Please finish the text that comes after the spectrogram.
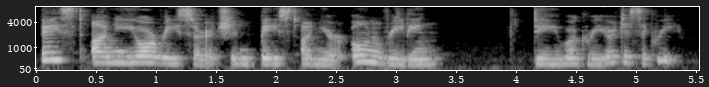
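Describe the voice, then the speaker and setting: A woman teacher reading a picture book aloud as a lesson, with deliberate, expressive storytelling. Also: mid-range voice. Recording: dull lo-fi recording.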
